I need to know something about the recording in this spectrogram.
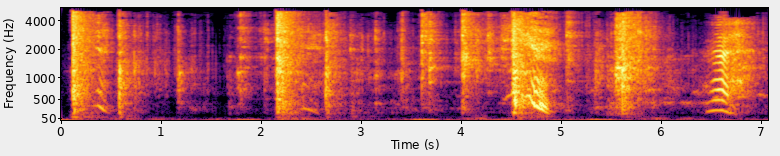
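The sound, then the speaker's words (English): A sledgehammer pounds and knocks down a wooden hammock post on a front lawn with a series of heavy, irregular thuds, each a sharp knock with a brief rattle, while voices grunt and talk in between the blows. “…, hand me that sledgehammer.”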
